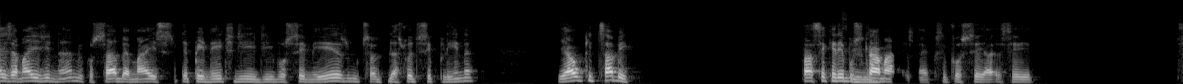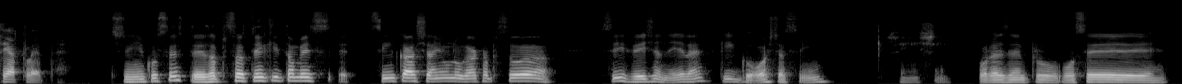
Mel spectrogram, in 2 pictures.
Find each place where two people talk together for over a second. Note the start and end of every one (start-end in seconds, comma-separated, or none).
none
